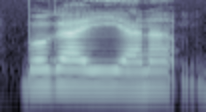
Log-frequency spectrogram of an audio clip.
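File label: "bogaiant", female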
